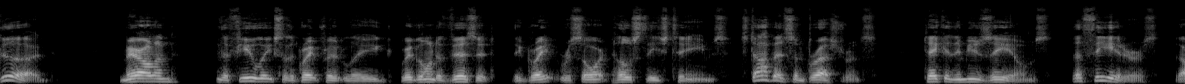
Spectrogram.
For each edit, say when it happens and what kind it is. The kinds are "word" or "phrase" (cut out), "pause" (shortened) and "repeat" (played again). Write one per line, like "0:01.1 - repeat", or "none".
0:02.2 - word
0:04.0 - pause
0:06.1 - phrase
0:07.4 - pause
0:08.1 - word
